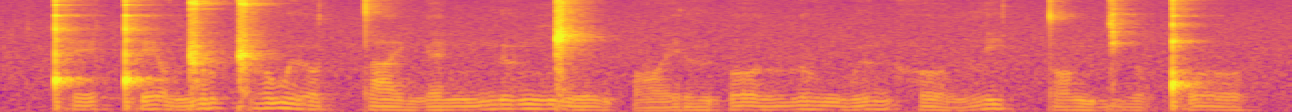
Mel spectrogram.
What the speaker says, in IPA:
ǃʰ e˩˧ ǃʼ e˧˩ o̯ ŋ͡ǁ u˥ ɡ͡ǁ o˥ w ɯ˧˩ o̯ tː a˧˩ e̯ ŋ ɛ˧ ŋ nː ɯ˥ ŋ ŋ͡ǁ e˧˩ ŋ ʔ ɔ˩˧ e̯ ɾ ɯ˧ ʔ o˥˧ lː u˥˧ ŋ w ɯ˥ ŋ h o˧˩ lː i˥ tː ɔ˧ ŋ ɟ i˧˩ o̯ ǃʼ o˥˧

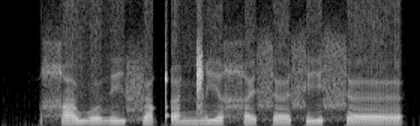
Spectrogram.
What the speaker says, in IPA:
χ a w o ð i f ɘ qʼ i ŋ͡ǁ i χ e s ɜ s i s ɜ

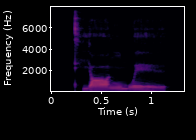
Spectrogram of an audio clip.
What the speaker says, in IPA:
t̪ʰ j ɑ˥ ŋ m w e˥˩ ɪ̯

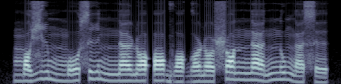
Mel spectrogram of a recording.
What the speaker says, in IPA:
m ɒ˨ ʑ i˦ mː o˨˦ s i˦ nː æ˧ ɳ ɒ˧ ʔ ɒ˧ ɡ w ɒ˨ ɡ ɒ˨ ɳ ɒ˨ ʂ ɒ˦ nː æ˦˨ nː u˦ ŋ æ˨ s e˨

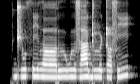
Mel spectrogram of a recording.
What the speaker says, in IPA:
d͡ʒ u θ i ð ʌː ɾ ɯː w ɯ z a ɖ ɯː ʈ ʌ s i

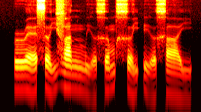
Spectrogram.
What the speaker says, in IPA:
ɹ ɛ˨˩˦ s ə˨˩˦ j v a˧ n m i˨˩˨ ə̯ x ə˧˥ m x ə˨˩˦ j ʔ i˨˩˨ ə̯ x a˨˩ j

